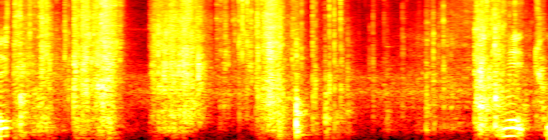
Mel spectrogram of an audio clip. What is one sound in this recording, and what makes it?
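Plastic wrap crinkles and rustles under a hand.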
